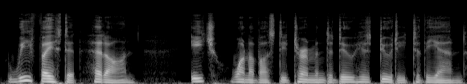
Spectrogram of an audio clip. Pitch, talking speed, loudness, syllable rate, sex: 110 Hz, 230 wpm, -22 LUFS, 6.6 syllables/s, male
